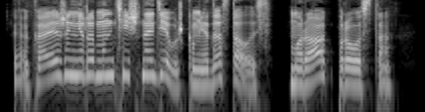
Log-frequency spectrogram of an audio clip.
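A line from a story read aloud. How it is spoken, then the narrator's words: Chuckling. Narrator (Russian): Хохотнул Адриан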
